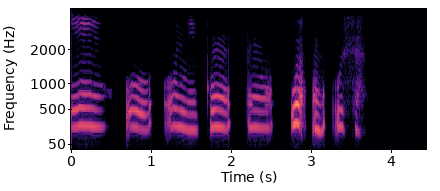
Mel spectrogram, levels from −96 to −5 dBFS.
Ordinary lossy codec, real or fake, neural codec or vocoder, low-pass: none; fake; codec, 16 kHz, 2 kbps, X-Codec, HuBERT features, trained on balanced general audio; 3.6 kHz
